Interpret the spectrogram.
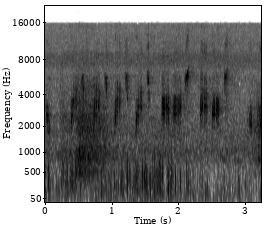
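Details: Oriental reed warbler on 28 May 2022 in Inuyama, Japan, singing to declare its territory; harsh, grating chattered phrases in short bursts, repeated in quick succession over a low rumbling background.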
